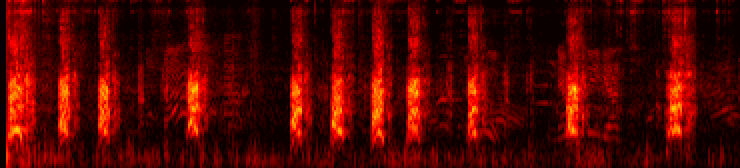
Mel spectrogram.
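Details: A Belgian Malinois from Vietnam barks in short, sharp bursts, irregularly spaced about a second apart, some in quick pairs, with faint low background noise between barks.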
